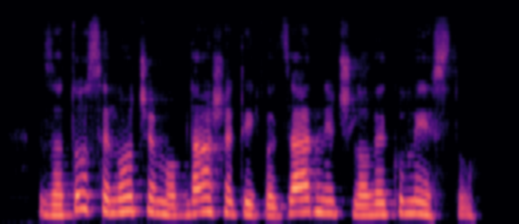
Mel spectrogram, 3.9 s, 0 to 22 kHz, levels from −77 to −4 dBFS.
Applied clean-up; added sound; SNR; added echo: neural mask model DeepFilterNet 3.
